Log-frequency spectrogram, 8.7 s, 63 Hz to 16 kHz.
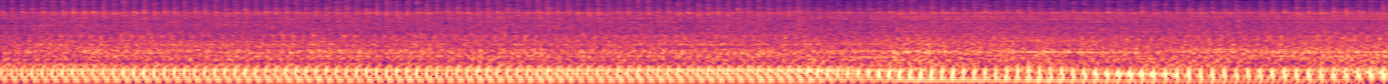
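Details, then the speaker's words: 1970 John Deere H3 garden tractor engine just started after blown head gasket replaced, old oil, cold evening about 47–48°F, idle turned up: steady, even low thump at settled idle with no misses or knocks; running smoothly. "What a sweetheart. Listen to that."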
